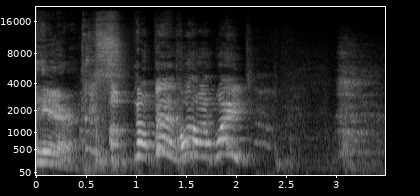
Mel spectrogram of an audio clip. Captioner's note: sigh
